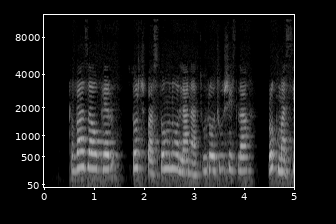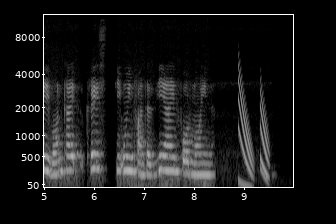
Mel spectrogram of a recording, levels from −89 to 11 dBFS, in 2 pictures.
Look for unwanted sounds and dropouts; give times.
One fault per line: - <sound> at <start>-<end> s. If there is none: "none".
- chirp at 8.9-9.5 s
